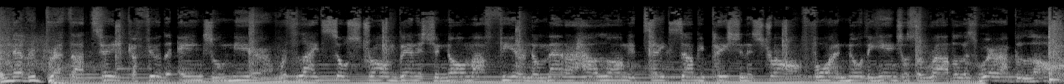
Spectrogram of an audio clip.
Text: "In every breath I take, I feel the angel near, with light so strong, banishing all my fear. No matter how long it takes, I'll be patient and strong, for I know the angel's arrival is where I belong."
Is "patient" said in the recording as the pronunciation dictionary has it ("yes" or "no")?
no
